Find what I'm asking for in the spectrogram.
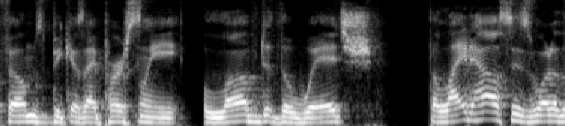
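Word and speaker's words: The VVitch: This is a director that I personally really love, who debuted with The Witch. – I think it's pronounced the Vavitch. – No, it's not.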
